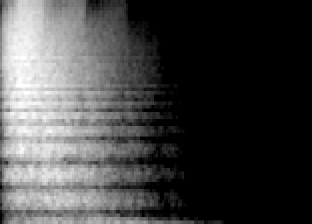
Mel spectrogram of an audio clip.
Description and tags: air suddenly decompressing on a spaceship
sci-fi, space-station, scifi, airlock, decompression, spaceship, pressure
